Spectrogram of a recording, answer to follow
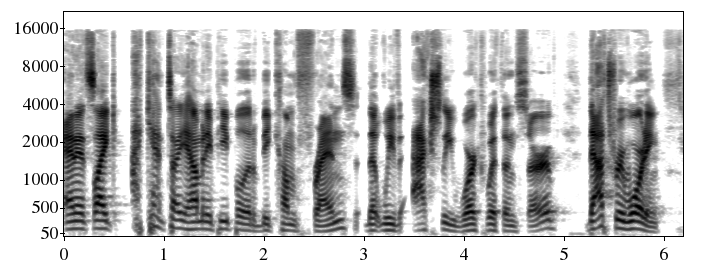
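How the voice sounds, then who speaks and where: A man's medium-pitched voice with ordinary pitch variation, in a dry, close sound with no echo. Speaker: author and financial advisor. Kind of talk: interview, casual business talk. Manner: fast talker, but articulate.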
